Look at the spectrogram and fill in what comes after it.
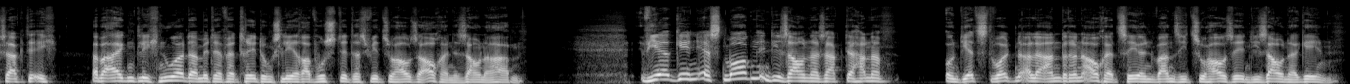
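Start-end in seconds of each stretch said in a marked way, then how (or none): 6.4-8.2 hohe, gespielte Mädchenstimme; Schülerin. A narrator's reading. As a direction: sprich hoch wie ein Schulmädchen. Schülerin Hanna wird gesprochen. (Schülerin mit heller angehobener Stimme)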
